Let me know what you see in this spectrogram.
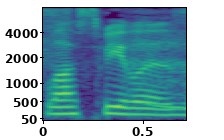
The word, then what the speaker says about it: Los Feliz: Los Feliz is how it's pronounced.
